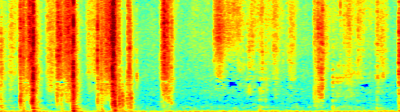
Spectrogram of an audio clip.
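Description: A deck of oracle cards shuffled in the hands. It gives a quick run of sharp card snaps in the first second and a half, then fainter, sparser card clicks.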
